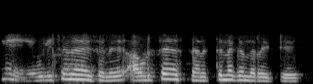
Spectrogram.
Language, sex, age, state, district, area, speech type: Malayalam, male, 30-45, Kerala, Malappuram, rural, conversation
